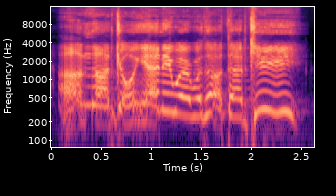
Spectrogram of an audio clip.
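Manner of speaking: put-on high, stubborn old goblin; old guy voice. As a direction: dig in as an obstinate old-timer. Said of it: "I'm gonna give him the old guy voice".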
